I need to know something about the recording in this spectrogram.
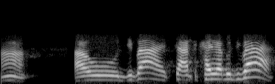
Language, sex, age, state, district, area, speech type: Odia, female, 60+, Odisha, Nayagarh, rural, conversation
